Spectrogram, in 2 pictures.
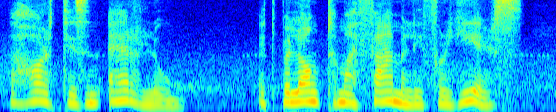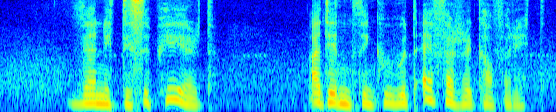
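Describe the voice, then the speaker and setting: A woman playing a poised, earnest noble ruler in a fantasy video game, with formal and measured phrasing. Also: lowish voice, animated, a little mellow, a little hiss or hum, natural voice. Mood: composed. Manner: formal, measured, precise wording. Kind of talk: video game dialogue acting.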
